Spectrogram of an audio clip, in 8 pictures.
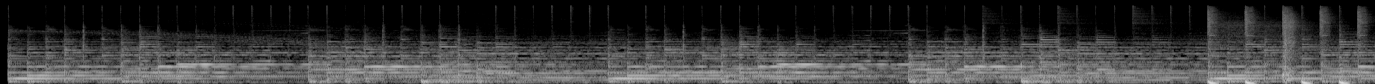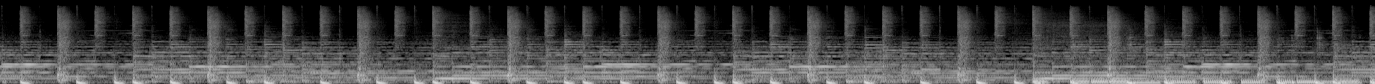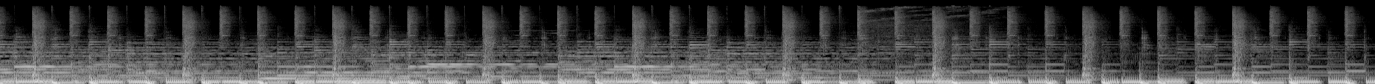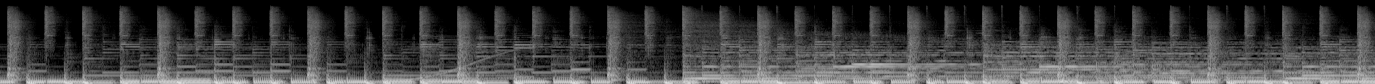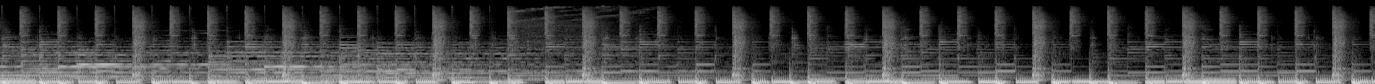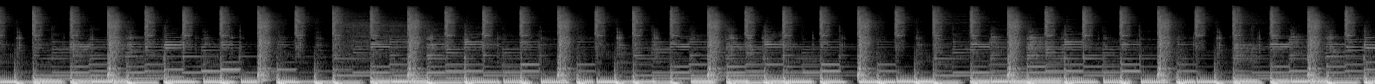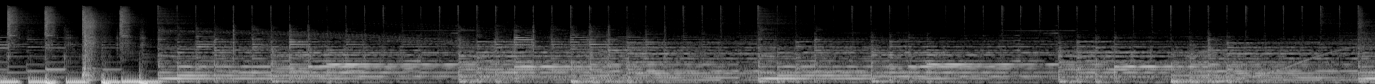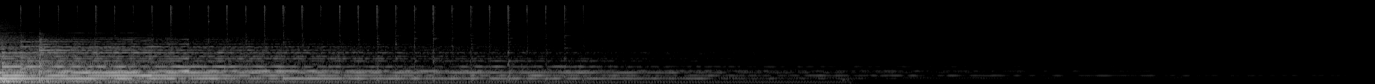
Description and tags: Thank you for listening.
Enhance your next project with this track featuring a catchy tune and an exuberant atmosphere, this track is a combination of pop and rock. The tune has an upbeat rhythm that is perfect for projects that are concerned with advancement and experiencing life to the maximum extent possible.
USAGE RIGHTS AND LIMITATIONS
ABOUT THE ARTIST
Creatively influenced by the likes of Vangelis, Jean Michel Jarre, KOTO, Laserdance, and Røyksopp, Tangerine Dream and Kraftwerk to name a few.
USAGE RIGHTS AND LIMITATIONS
Thank you for your cooperation.
Take care and enjoy this composition!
